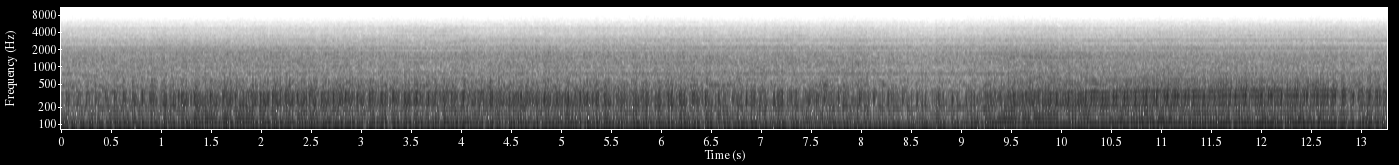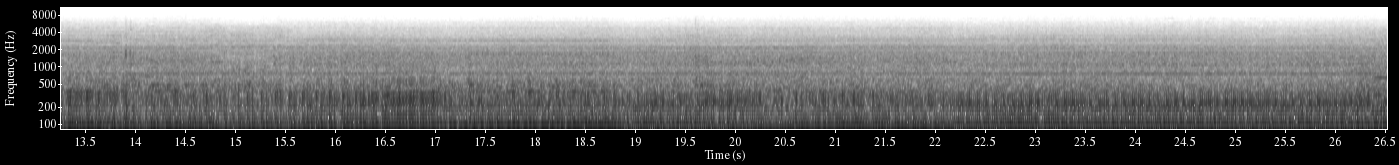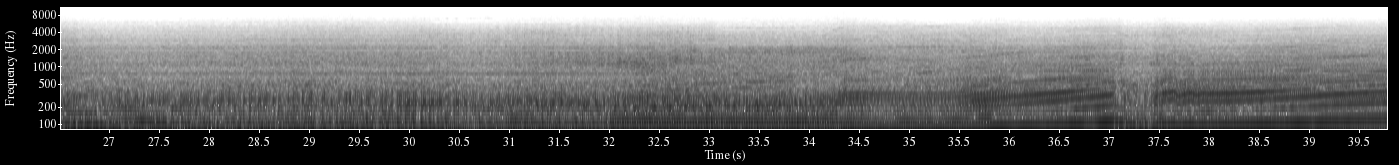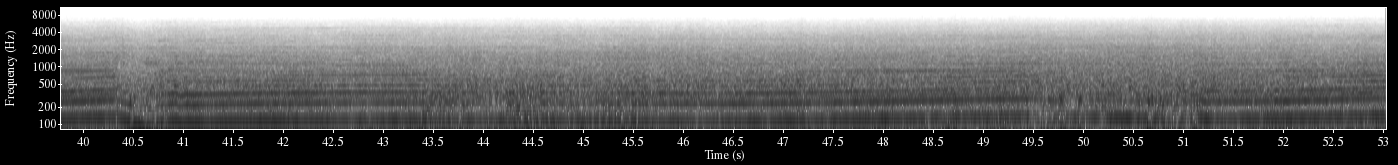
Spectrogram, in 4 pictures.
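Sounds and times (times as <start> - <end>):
motorcycle engine running: 0.0 - 53.0.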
